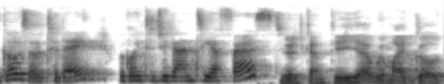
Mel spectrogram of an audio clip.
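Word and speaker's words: Ġgantija: giant in the maltese we have got two g's one soft g and one heart cg and cigantia has got the twos the first two g's so gigantia it's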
